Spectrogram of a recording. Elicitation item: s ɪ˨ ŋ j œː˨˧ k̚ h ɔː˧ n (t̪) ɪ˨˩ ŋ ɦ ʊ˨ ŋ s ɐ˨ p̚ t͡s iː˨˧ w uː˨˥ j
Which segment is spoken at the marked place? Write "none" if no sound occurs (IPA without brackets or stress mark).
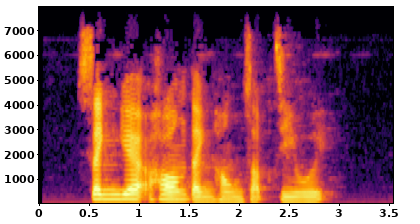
t̪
